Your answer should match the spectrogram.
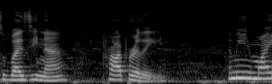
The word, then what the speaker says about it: Wazina: friend reminds me luzina your name isn't was inna was inna there's no question mark at the end of your name it's was inna it's was inna the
